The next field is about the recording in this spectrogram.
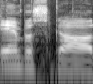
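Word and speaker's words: ambuscade: real word yeah yeah you pronounce it Ambush scard over there I I've never heard of it so so it's spelled like facade a m bu u s c a d e no no no never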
